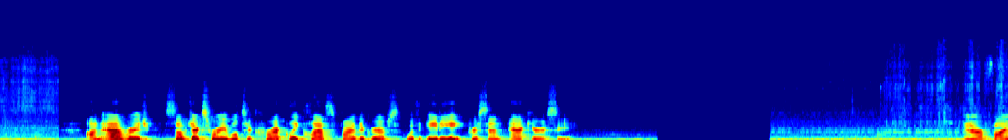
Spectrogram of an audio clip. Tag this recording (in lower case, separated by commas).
speech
